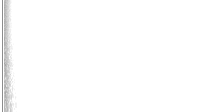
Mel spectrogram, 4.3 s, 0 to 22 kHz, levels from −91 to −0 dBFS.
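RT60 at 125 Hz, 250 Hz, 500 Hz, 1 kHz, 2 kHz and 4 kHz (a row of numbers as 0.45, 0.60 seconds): 0.55, 0.50, 0.45, 0.45, 0.40, 0.35 seconds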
